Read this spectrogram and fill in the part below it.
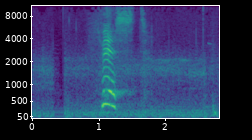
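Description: A young girl speaks close by.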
